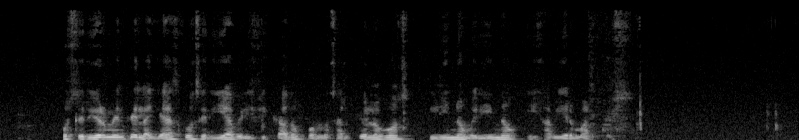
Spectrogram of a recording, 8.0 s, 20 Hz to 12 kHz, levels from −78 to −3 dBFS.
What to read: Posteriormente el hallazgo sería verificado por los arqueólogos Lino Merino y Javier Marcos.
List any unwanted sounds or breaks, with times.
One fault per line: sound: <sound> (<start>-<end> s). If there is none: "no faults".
no faults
